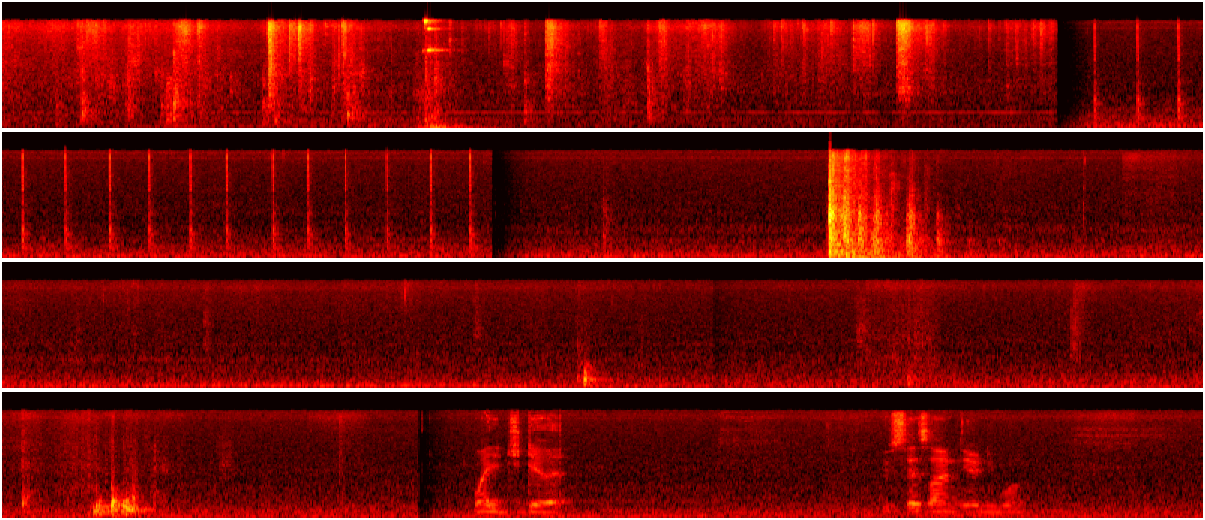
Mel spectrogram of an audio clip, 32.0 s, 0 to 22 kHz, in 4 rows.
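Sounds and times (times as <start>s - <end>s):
door slamming shut: 2.8s - 3.2s, 13.5s - 14.6s
even ticking: 7.2s - 11.3s.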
